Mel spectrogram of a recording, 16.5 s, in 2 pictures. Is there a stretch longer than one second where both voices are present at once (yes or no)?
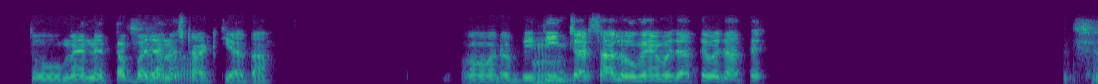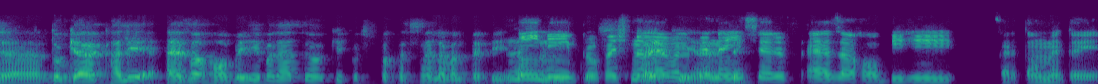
yes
